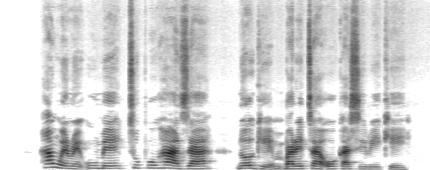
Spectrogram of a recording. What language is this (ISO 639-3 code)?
ibo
